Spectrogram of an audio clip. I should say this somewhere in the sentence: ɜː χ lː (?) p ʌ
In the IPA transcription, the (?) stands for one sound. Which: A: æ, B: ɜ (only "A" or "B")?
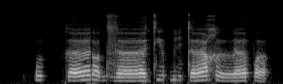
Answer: B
